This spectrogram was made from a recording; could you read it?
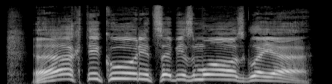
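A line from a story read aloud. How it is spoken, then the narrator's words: Trained voice yelling. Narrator (Russian): завопил Хар своим прекрасно поставленным голосом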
